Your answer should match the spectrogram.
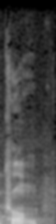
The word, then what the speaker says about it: Qum: This rug is a koom. It sounds like K-O-O-M, koom. It's spelled Q-U-M.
